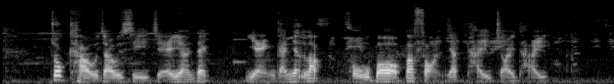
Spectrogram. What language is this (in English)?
Cantonese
